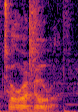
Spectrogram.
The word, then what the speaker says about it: Toradora: Have you guys ever heard of an anime called Todoroka? I think it's pronounced. No, sorry, Toradora.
